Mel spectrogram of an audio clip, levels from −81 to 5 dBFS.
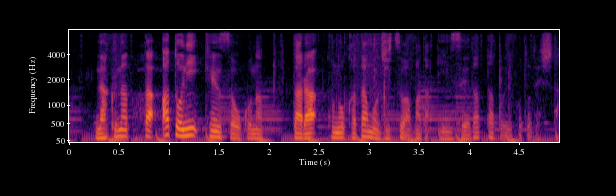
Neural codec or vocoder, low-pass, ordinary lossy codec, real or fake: none; 7.2 kHz; none; real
